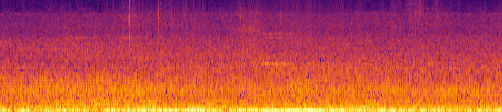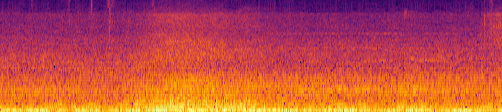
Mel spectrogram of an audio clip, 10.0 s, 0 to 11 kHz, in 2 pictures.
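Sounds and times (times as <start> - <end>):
low rumbling background noise: 0.0 - 10.0.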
